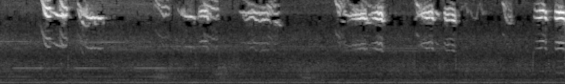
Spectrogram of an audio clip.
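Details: Chicks being fed utter thin, very high squeaky begging notes in irregular short bursts, with a few faint steady tones and a low hum in the background.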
